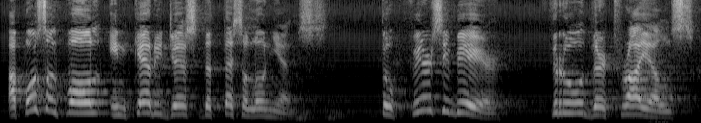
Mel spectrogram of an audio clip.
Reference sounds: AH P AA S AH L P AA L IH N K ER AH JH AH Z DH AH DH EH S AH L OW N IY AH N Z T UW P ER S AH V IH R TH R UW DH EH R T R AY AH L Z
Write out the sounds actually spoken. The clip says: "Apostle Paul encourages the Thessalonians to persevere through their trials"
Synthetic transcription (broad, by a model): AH P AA S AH L P AA L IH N K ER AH JH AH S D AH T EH S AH L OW N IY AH N S T UW F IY S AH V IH R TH R UW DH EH R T R AY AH L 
